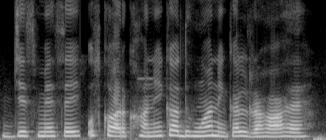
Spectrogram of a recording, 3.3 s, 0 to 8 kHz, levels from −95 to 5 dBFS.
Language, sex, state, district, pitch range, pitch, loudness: Hindi, female, Maharashtra, Solapur, 230-250 Hz, 240 Hz, -16 LUFS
